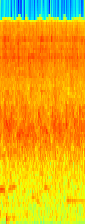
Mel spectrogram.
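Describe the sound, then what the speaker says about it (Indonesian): A studio audience on the Indonesian talk show Hitam Putih breaks into loud, dense applause that continues evenly for the whole short moment. "Berikan tepuk tangan sekali lagi buat mereka."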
